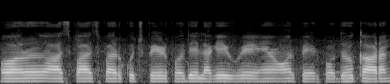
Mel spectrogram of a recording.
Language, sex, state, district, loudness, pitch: Hindi, male, Uttar Pradesh, Hamirpur, -17 LUFS, 140 Hz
